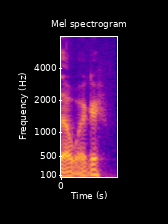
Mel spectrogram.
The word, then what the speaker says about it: Zellweger: And he's like, who the hell is Renee Zellweger? But it's pronounced Zellweger.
